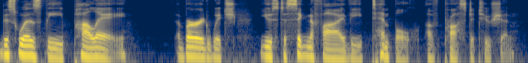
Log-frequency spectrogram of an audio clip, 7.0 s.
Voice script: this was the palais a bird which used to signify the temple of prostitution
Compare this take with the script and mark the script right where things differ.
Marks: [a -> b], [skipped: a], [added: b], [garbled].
this was the palais a bird which used to signify the temple of prostitution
